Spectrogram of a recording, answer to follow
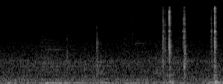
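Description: A low steady rumble with two quick, sharp clicks close together near the end.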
